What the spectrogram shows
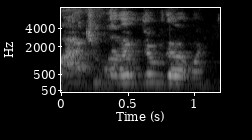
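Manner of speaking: very high-pitched, blaming scream. Retelling his little brother screaming at him after he got choked, retelling a scream. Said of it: "he's screaming at me".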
